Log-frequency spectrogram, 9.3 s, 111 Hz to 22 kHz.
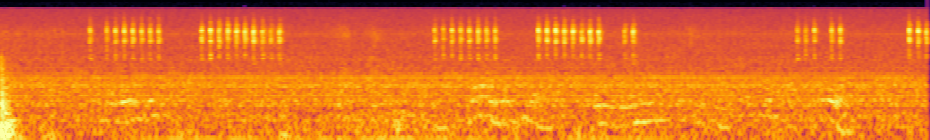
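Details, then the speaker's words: Fuji X-Pro1 lens in quiet recording studio, low light: faint bursts of rapid fine aperture ticking come and go, barely registering on a meter set at 60 dB (occasional 53 dB reading); normal aperture chatter. "cuz I mean the lens chatter is so loud people have been complaining about it's got it's got to measure something"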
